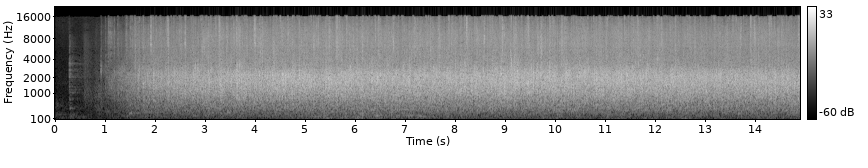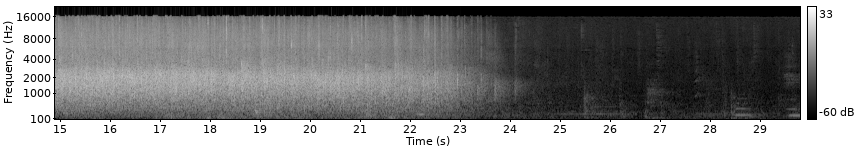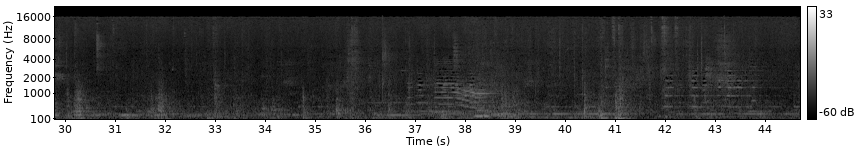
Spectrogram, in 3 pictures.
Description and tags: Applause in the Concert // Aplodit konsertissa
Applause from Symphony Orchestra Concert
Sinfoniakonsertti. Suosionosoitukset, taputukset kappaleen loputtua, kesto n. 20''. Hiukan soitinten ääniä lopussa.
Paikka/Place: Suomi / Finland / Helsinki
Aika/Date: 12.09.1990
